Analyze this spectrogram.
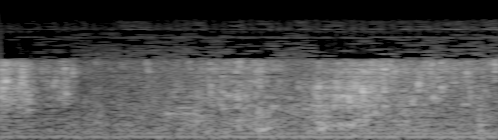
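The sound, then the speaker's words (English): Continuous sloshing and splashing of water in a bathtub, moderately loud, with small surges of movement throughout and no voices. “And I noticed the flailing in the water.”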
